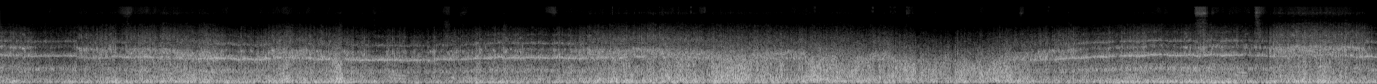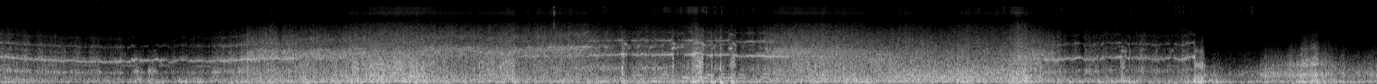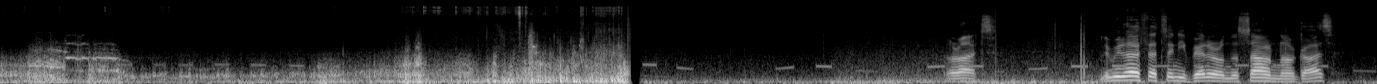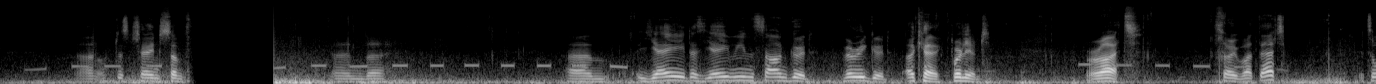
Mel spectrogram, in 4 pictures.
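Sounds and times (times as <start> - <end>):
wind rushing over microphone: 0.0 - 43.3, 44.0 - 55.0
whistling tone rising and falling: 10.2 - 21.6, 33.9 - 34.6, 35.3 - 43.1, 44.1 - 47.8, 52.1 - 53.8.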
